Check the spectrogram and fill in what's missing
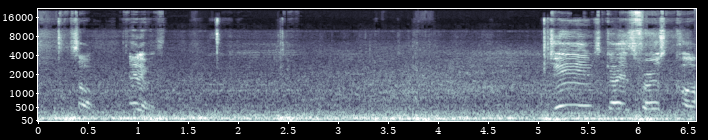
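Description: Steady low road rumble from inside a car driving on a highway in snowy weather, continuous throughout, with people talking over it and a brief squeaky sound near the end.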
